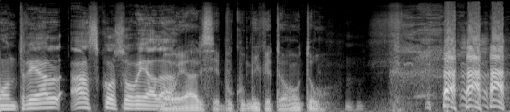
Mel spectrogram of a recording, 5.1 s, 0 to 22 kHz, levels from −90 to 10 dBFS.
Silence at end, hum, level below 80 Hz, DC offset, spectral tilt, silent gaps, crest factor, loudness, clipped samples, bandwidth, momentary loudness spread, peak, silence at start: 0 s; none; -30 dBFS; under 0.1%; -5 dB/octave; none; 14 dB; -13 LUFS; under 0.1%; over 20 kHz; 17 LU; 0 dBFS; 0 s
